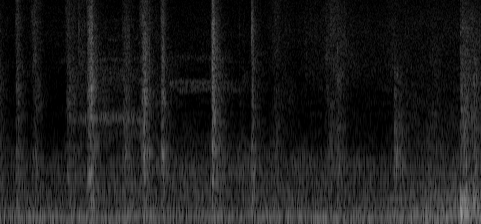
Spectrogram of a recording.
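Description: Faint scattered ticks and rustles of coarse salt being spread with a gloved hand in a plastic tub, over quiet room tone.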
